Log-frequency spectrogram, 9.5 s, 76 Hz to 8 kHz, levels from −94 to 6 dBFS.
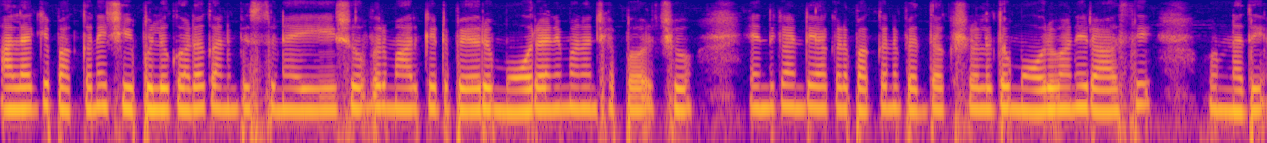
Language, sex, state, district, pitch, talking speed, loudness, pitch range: Telugu, female, Andhra Pradesh, Chittoor, 230 Hz, 120 wpm, -15 LUFS, 225-235 Hz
